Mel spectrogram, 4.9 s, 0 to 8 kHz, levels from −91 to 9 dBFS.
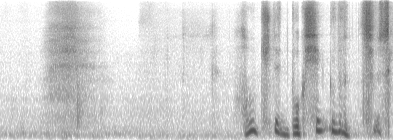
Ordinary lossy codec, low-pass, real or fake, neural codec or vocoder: none; none; fake; codec, 16 kHz, 0.8 kbps, ZipCodec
